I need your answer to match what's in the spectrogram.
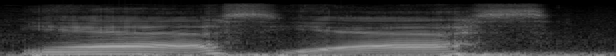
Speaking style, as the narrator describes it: said his papa sleepily

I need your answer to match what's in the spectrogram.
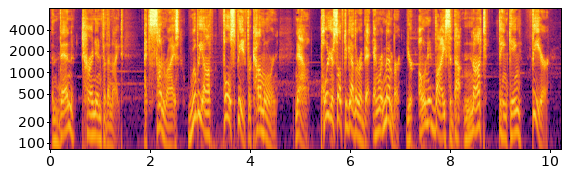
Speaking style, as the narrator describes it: I said firmly

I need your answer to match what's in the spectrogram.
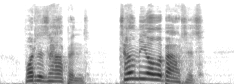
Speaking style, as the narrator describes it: he cried without pausing

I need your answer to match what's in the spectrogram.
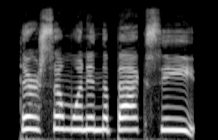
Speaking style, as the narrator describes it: the gas attendant screams

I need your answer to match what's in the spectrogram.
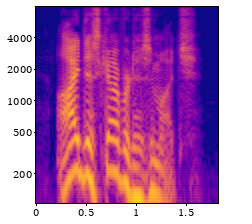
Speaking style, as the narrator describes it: said Van Alden

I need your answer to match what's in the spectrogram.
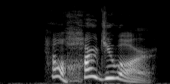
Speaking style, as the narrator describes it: she cried

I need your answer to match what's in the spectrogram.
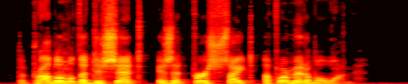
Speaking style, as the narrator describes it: said he

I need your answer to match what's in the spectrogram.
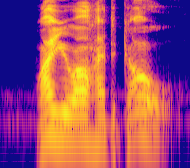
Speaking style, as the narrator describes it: Don sighed

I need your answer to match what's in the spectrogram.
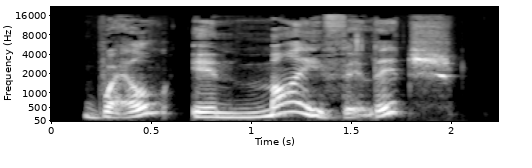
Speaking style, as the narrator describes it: he said firmly

